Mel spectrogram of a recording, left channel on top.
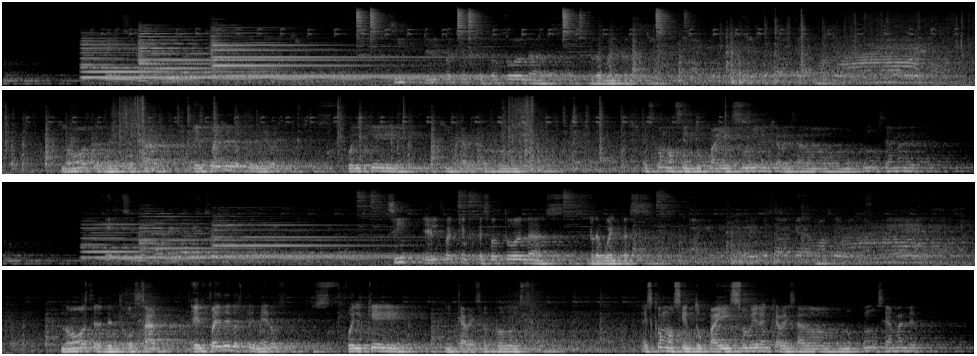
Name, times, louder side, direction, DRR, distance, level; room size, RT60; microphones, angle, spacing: sound 1, 0.8-17.4, left 4 dB, 85° left, 0.6 m, -35 dB
voice 1, 1.0-3.7 6.8-9.7 16.2-16.5, right 1 dB, 15° right, 3 dB, 0.7 m, -39 dB
voice 2, 3.9-6.5 8.1-8.2 10.3-12.6 12.8-13.9 14.2-15.1 16.1-18.9, right 3 dB, 50° right, 6 dB, 0.4 m, -26 dB
15.5 x 9.0 x 2.7 m, 2.7 s
head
